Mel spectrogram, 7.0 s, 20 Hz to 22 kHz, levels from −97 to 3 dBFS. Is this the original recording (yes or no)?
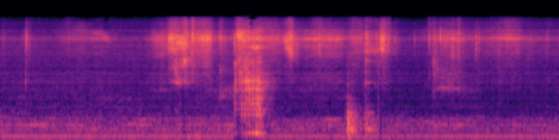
no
